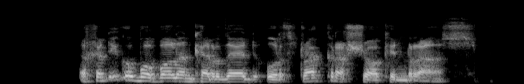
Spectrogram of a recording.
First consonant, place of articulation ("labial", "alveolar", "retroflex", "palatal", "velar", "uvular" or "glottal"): uvular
